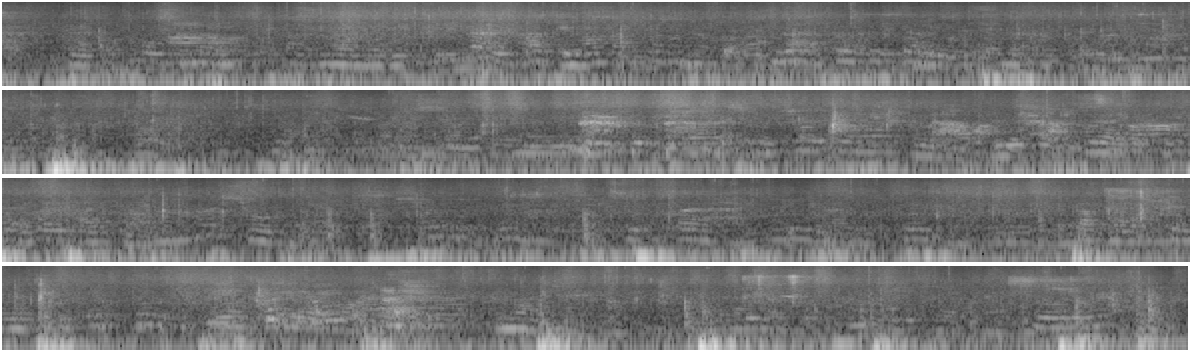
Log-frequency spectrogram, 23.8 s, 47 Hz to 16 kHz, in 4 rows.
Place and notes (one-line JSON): {"title": "dry landscape garden, Kodai-ji, Kyoto - graveled ocean", "date": "2014-11-09 13:27:00", "description": "gardens sonority, veranda\nwhite and violet parasols\nhundred of them\nstacked into rain grayish gravel ocean\nnovember, time to take longer path", "latitude": "35.00", "longitude": "135.78", "altitude": "71", "timezone": "Asia/Tokyo"}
